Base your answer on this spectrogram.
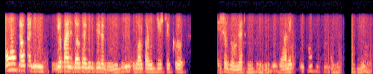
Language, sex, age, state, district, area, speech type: Nepali, female, 60+, West Bengal, Jalpaiguri, rural, conversation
